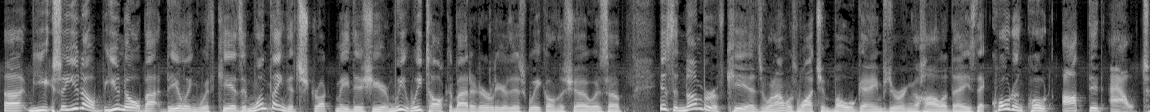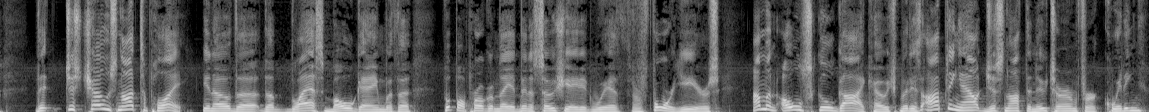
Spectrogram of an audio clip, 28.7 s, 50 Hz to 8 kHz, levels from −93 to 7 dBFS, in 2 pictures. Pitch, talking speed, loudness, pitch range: 155 Hz, 195 wpm, -15 LUFS, 130-180 Hz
